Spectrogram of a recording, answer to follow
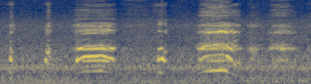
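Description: A woman laughing heartily inside a moving car: a few short bursts, then two longer, high-pitched peals about a second apart, over the steady hum of the car.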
